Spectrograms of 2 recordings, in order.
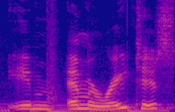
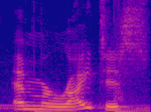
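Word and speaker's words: emeritus: Accent on the wrong syllable. It's emiratus, not emiritis.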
